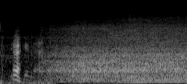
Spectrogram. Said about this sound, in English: We nervously watch cars zoom around his cones with almost reckless disregard, but somehow they survive, at least until they're paved back over.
